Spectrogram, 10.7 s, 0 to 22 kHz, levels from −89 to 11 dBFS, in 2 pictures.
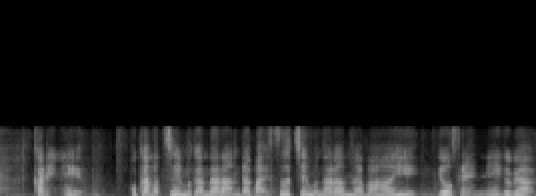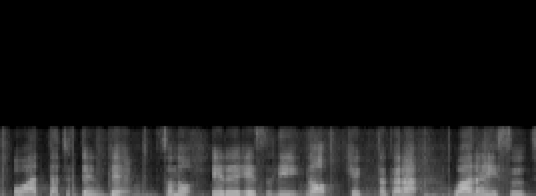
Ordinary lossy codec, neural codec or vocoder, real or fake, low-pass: none; codec, 16 kHz, about 1 kbps, DyCAST, with the encoder's durations; fake; none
